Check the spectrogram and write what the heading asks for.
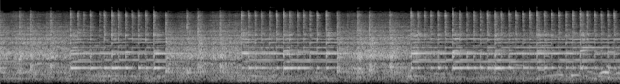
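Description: Fast street drumming with sticks on scrap cookware: upturned metal pans, lids, a wok and a plastic bucket, struck in a dense continuous run. Steady ringing tones sound over the strikes.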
